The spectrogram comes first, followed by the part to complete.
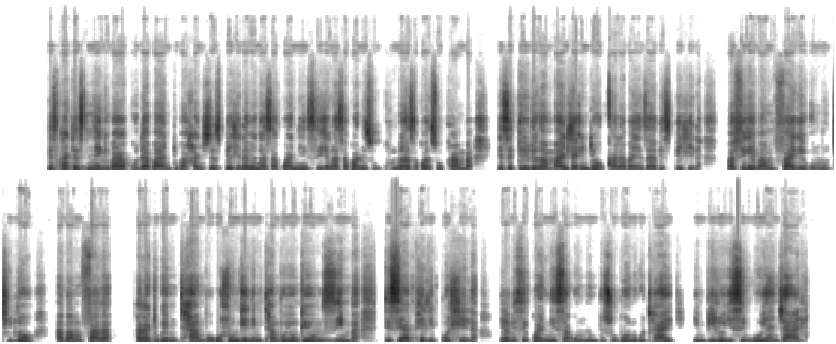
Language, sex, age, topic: North Ndebele, female, 25-35, health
